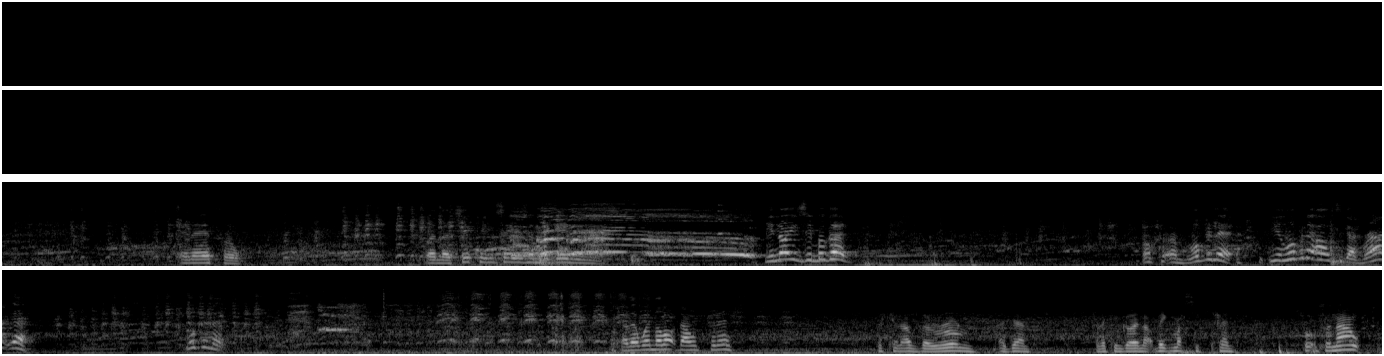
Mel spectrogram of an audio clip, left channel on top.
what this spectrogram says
in April, when the chicken season begins. You noisy buggers! Look at them, loving it. You're loving it all together, aren't you? Loving it. And then when the lockdown's finished, they can have the run again. And they can go in that big massive pen. But for now,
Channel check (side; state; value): left; silent; 50 dB below the other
